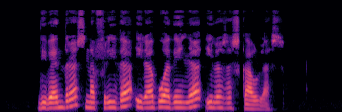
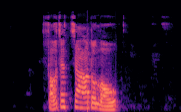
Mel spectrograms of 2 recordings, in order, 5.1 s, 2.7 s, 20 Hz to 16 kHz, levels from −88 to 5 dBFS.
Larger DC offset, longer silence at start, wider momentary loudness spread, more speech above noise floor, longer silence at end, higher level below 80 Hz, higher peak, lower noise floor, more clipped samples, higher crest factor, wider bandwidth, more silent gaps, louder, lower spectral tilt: neither; about the same, 0.55 s vs 0.65 s; first, 9 LU vs 6 LU; about the same, 55 dB vs 54 dB; about the same, 0.9 s vs 0.95 s; second, -80 dBFS vs -60 dBFS; second, -10 dBFS vs -4 dBFS; first, -82 dBFS vs -73 dBFS; neither; about the same, 18 dB vs 18 dB; about the same, 11.5 kHz vs 10.5 kHz; neither; second, -27 LUFS vs -20 LUFS; about the same, -5 dB/octave vs -4.5 dB/octave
